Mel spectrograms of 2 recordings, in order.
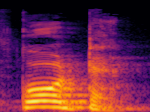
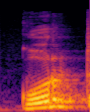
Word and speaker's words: court: दूसरा कोट, COURT, आर के बाद क्या है, टी, टी क्या है, कॉन्सोनेंट है, तो फिर इसका उच्चारण जो है आर का नहीं होगा, कोट बोला जाएगा, कोर्ट नहीं, कोट, WORLD, वर्ल्ड, इसको वर्ल्ड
